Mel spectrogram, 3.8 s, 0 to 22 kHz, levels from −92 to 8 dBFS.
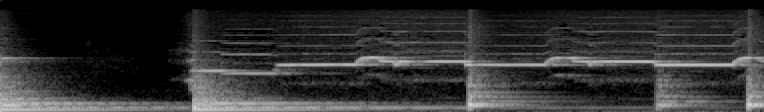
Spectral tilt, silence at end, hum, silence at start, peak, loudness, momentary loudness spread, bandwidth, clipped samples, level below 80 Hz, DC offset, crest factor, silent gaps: -7 dB/octave; 0 s; none; 0 s; -4 dBFS; -21 LUFS; 10 LU; 13.5 kHz; under 0.1%; -54 dBFS; under 0.1%; 18 dB; none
